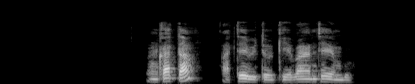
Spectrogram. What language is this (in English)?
Ganda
